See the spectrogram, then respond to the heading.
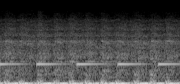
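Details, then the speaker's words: Used car for sale, first start attempt: slow, labouring cranking with heavy low thumps before it finally fires; hard starting taken as sign of big problems, cause unclear. "ah hard starter pretty good indication that this vehicle has some kind of big problems right"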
